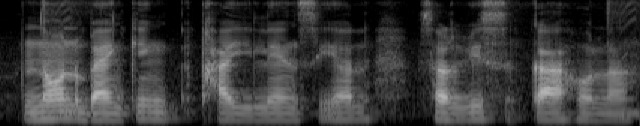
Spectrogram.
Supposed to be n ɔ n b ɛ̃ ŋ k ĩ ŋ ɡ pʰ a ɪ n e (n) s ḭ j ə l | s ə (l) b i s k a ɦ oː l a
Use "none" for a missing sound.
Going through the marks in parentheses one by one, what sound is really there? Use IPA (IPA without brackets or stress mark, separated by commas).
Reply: n, ɾ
